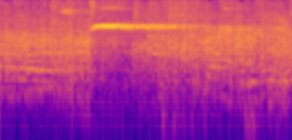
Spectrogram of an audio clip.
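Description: A referee blows a sharp whistle in a large echoing hall.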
